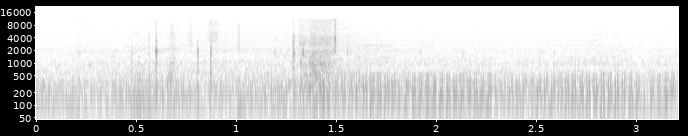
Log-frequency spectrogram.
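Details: Cat purring in an ASMR-style recording, a brief burst of scratching and clicking early on, then a low pulsing rumble continuing to the end.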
